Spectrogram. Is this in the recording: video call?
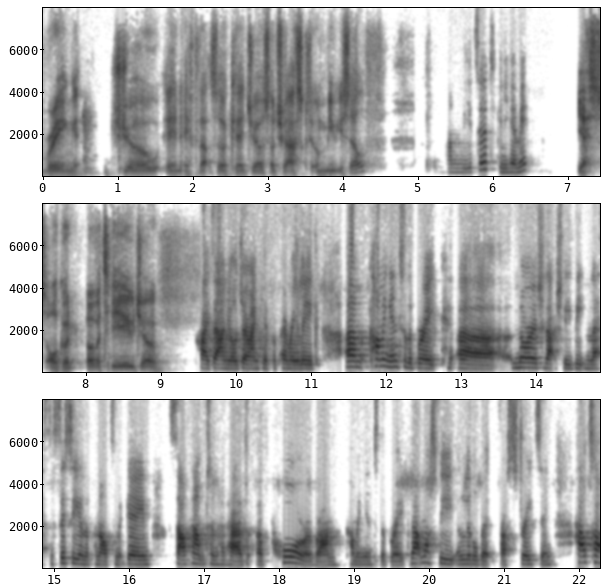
yes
